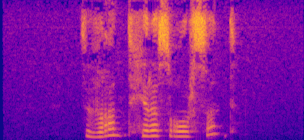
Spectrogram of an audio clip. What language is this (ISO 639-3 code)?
kab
